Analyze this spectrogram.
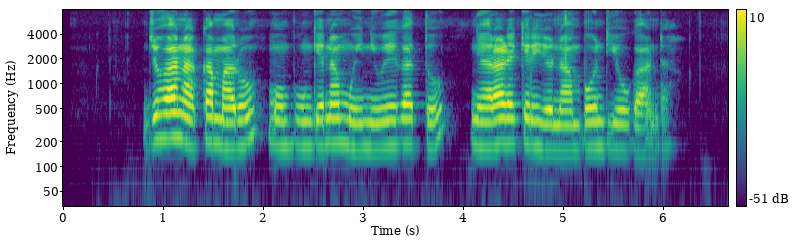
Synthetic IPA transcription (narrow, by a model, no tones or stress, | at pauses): d͡ʒɔhanakamaɾomombuːŋɡɛnamwiniwɛɣato | ɲaɾaɾɛkɛɾeɾɔnaːmboːndioɣa̰ːnda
